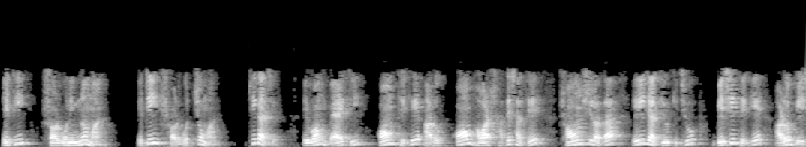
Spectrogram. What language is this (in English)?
Bangla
